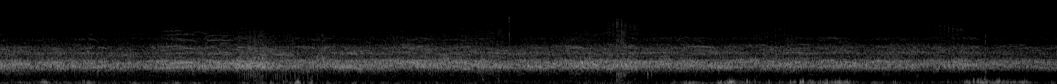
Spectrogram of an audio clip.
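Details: Large flock of common cranes calling together at a Hungarian roosting place, an unbroken chorus of countless overlapping trumpeting calls lasting the whole stretch, with occasional low rumbles below.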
